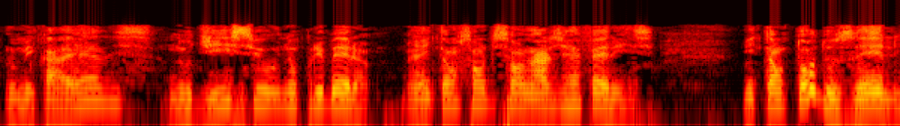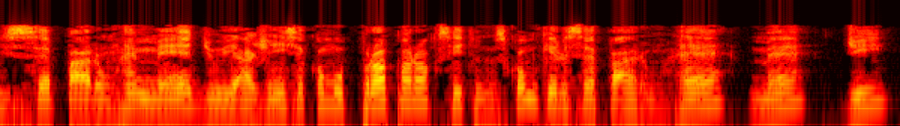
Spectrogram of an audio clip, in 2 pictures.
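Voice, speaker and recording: A man's voice: on the high side, big pitch swings, brisk, a bit bright, breathy edge, highs cut off. A man with a Brazilian Portuguese accent, a teacher going through worksheet answers and checking in with his students often. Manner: explanatory, checks in with frequent "tá?" and "né?".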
